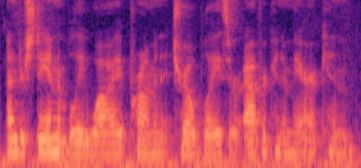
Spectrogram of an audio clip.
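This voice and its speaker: A woman who works as a library genealogist, walking listeners through a slideshow presentation in an unhurried, informative way with frequent fillers and restarts. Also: deep voice, flat delivery, gravelly, darkish tone, a little hiss or hum.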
